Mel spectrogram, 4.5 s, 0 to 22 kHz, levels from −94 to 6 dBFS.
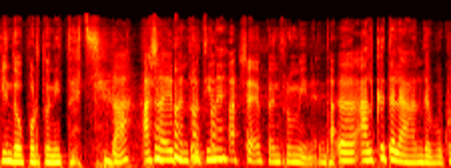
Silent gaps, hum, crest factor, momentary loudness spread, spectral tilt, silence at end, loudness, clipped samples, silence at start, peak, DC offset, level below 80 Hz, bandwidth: none; none; 14 dB; 7 LU; -5.5 dB/octave; 0 s; -21 LUFS; under 0.1%; 0 s; -6 dBFS; under 0.1%; -50 dBFS; 15 kHz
